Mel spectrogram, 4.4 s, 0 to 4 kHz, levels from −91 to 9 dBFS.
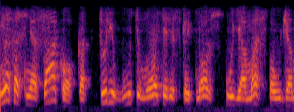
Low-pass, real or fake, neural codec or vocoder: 3.6 kHz; fake; codec, 44.1 kHz, 7.8 kbps, Pupu-Codec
